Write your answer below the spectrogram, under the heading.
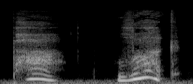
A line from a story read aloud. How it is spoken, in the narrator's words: Daniel whispered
